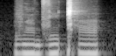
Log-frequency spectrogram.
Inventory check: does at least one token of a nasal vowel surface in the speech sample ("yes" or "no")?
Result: yes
